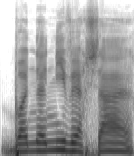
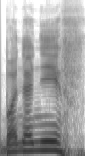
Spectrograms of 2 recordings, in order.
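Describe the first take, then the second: First: The phrase is said in full, every syllable. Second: The phrase is clipped to a short form. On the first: "c'est compliqué" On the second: "On dirait que c'est moins sincère"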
